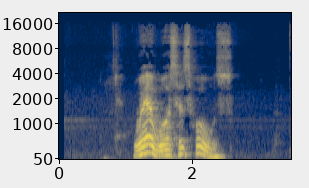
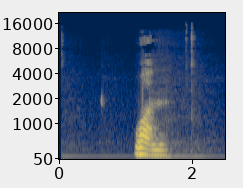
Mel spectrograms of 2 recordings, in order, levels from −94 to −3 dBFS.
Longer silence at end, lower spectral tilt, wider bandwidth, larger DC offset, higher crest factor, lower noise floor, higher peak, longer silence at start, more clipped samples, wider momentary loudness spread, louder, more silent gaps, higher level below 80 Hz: first, 0.9 s vs 0.5 s; second, -5.5 dB/octave vs -7 dB/octave; about the same, 16.5 kHz vs 15 kHz; neither; about the same, 20 dB vs 22 dB; first, -64 dBFS vs -57 dBFS; about the same, 0 dBFS vs -2 dBFS; about the same, 1.1 s vs 1.15 s; neither; second, 15 LU vs 26 LU; first, -16 LUFS vs -19 LUFS; neither; first, -56 dBFS vs -64 dBFS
